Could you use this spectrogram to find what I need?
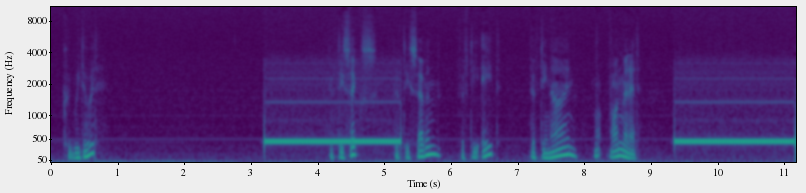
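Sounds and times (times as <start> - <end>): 
speech: 0.3 - 0.8, 4.4 - 8.9
telephone ringing tone: 3.2 - 5.3, 9.4 - 11.1.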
